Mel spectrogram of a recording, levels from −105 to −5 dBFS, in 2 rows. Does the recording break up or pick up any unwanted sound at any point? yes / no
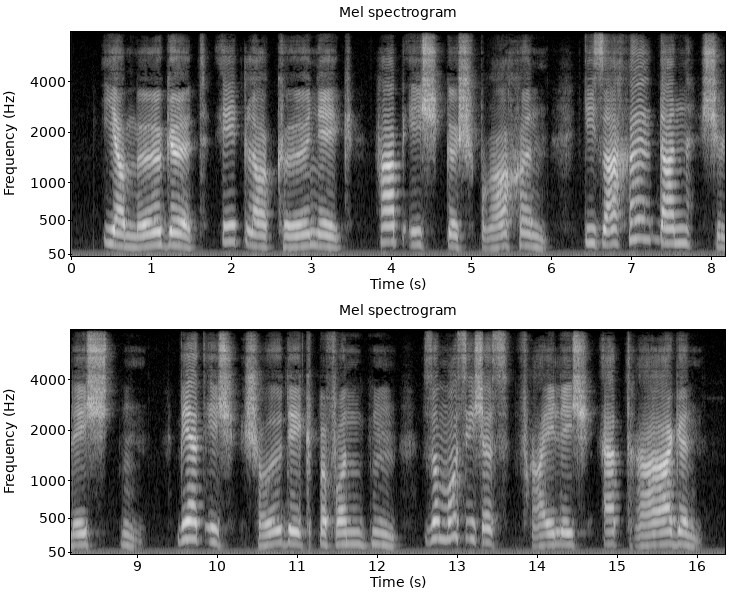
no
